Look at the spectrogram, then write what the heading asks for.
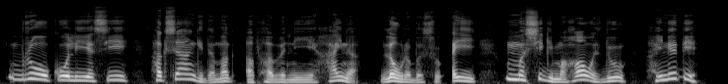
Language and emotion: Manipuri, disgusted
